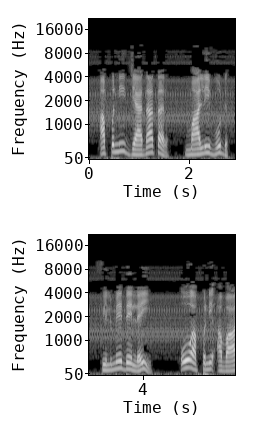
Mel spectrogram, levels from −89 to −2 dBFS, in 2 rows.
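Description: Timecode bleed runs through the whole speech clip: linear timecode at 30 frames per second has leaked in from an adjacent track or cable, and its square wave, flipping between roughly 1 and 2 kHz, sits about 20 dB below the speech as a constant chirping warble.

Also present from start to finish is plainly audible transform-codec damage, likely from WMA compression at a low bitrate, consistent with about 32 kbps. Nothing remains above 10 kHz, and coarse quantisation leaves smeared, ringing transients and a washy hiss that swells and fades with the speech.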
